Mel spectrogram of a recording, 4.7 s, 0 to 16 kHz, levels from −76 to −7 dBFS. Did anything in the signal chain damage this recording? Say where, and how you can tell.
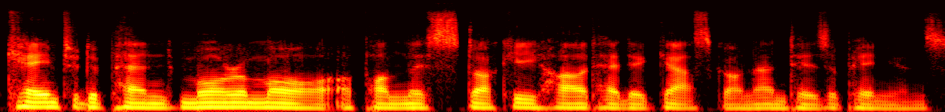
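Yes. Across the whole clip the speech has a grainy, hoarse texture, and the damage is plainly audible. The stage is the codec: Speex compression, whose CELP excitation is coded with too few bits to rebuild the voice cleanly. This fits a Speex stream around 22 kbps.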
